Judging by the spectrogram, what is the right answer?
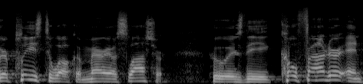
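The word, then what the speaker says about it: Schlosser: We are pleased to welcome Mario Slasser who is the co-founder and co-CEO of Oscar Insurance Company. Mario, I want to make sure I got your last name right. How do you say it? Mario Schlloer.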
